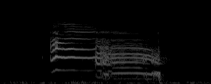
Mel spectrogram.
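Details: Domestic cat giving one long, clear meow of about a second, steady then slightly falling, with a rich harmonic tone; a person asks softly in Korean whether it wants food.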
